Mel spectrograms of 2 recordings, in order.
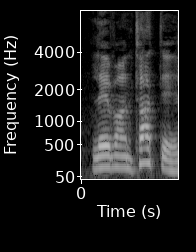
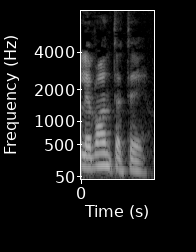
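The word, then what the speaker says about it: levántate: the rule that's why levantate has an accent mark on the a if you didn't have it it would be pronounced levantate levantate levantate but we want levantate all right so much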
